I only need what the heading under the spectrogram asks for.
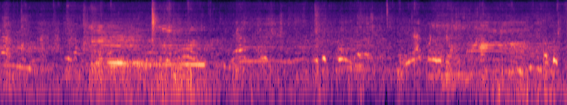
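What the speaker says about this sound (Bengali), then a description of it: "গাড়ি থেকে গরু আনলোড করতেছে হাটের মধ্যে" Cattle moo repeatedly while being unloaded from a vehicle at a busy cattle market, their low calls rising over steady crowd noise and people talking nearby.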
